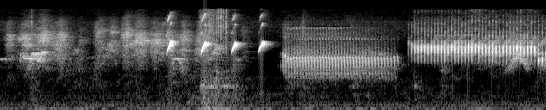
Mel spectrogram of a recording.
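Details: Canary song from a training recording for young canaries: soft warbling, a quick series of sharp rising chirps, then a steady buzzy roll and a higher sustained rattling trill.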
